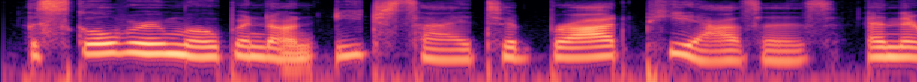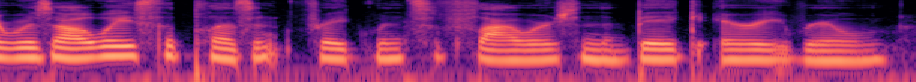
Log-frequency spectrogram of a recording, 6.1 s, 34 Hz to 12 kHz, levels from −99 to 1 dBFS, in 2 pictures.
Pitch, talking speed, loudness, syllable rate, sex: 195 Hz, 225 wpm, -19 LUFS, 6.0 syllables/s, female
